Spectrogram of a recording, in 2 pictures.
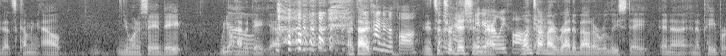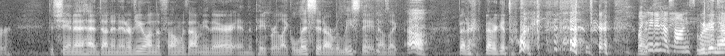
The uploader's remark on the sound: Live at the Cleveland Sessions.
